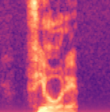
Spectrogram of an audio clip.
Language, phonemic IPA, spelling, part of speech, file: Italian, /ˈfjoːre/, fiore, noun, It-fiore.ogg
